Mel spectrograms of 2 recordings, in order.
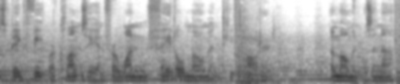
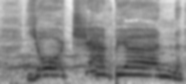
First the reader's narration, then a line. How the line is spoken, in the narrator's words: screamed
